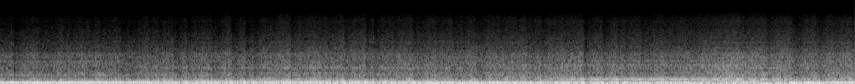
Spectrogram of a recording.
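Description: Porsche 911 SC race car's air-cooled flat-six engine running at speed, heard from inside the cabin as a loud, steady low drone. The note shifts slightly about six seconds in.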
